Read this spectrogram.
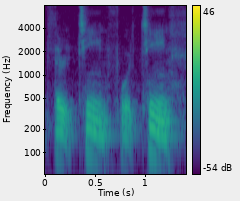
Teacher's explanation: The teen is the second syllable, so that's where you stress it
